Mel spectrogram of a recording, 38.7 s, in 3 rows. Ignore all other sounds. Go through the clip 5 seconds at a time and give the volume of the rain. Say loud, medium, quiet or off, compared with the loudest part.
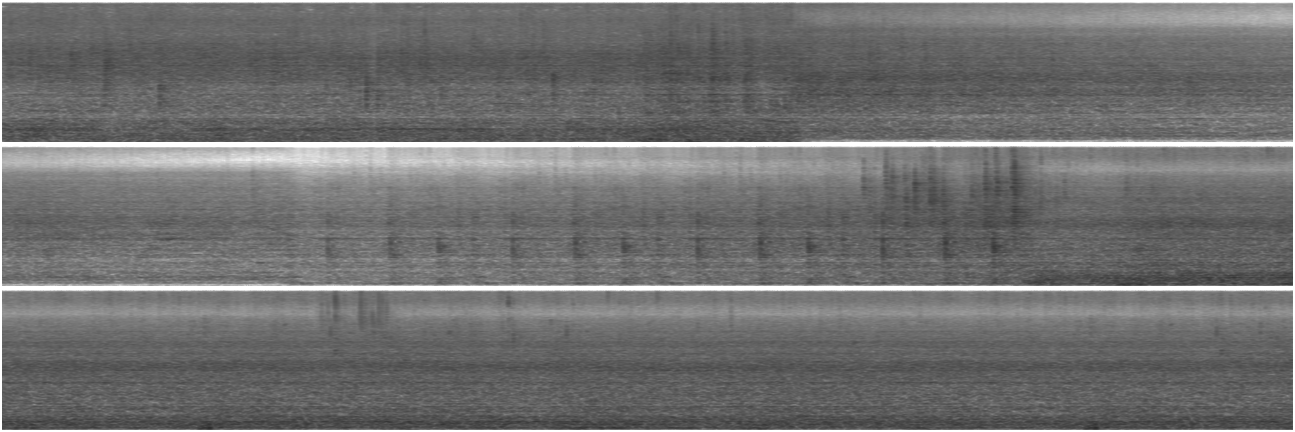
loud, loud, medium, medium, loud, loud, loud, loud.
